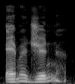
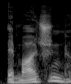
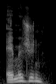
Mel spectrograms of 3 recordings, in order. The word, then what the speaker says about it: Imogen: Starring Anton Yelchin, Tony Collette, Imogen Poots, and it's Imogen, by the way. Not Imagine, or a fucking how some people pronounce a bloody thing, Imogen.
